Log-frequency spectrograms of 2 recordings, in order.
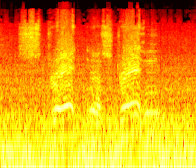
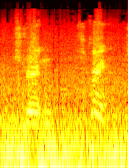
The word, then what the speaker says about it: Scranton: Stratton, did I pronounce that right? Is it Stratton? Scranton. Yeah.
